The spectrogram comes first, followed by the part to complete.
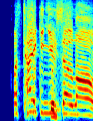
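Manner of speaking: put-on screaming. Playing a character who turns and calls to the slow group: screaming in character. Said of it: "and she just screams".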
